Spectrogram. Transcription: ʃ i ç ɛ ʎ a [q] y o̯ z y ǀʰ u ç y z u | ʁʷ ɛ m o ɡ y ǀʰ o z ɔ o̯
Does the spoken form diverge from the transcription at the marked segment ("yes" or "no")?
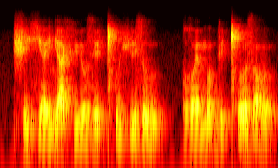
yes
